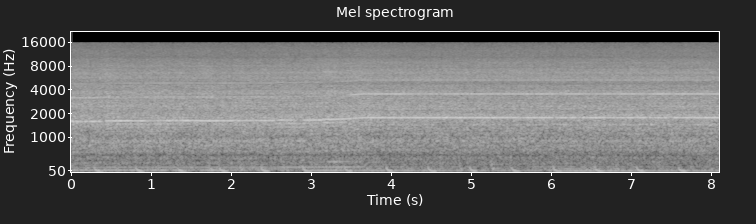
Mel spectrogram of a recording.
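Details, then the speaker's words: 3D-printed EDF fan unit on test run, with the ESC hard start causing a bang at motor start: a steady high whistle over the rushing fan steps up slightly in pitch; the owner blames the rotor and plans more balancing. "As you can hear and see from the testing, it seemed to run pretty fine. I'm going to do a little more balancing of the rotor itself because I don't like that whistling noise."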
